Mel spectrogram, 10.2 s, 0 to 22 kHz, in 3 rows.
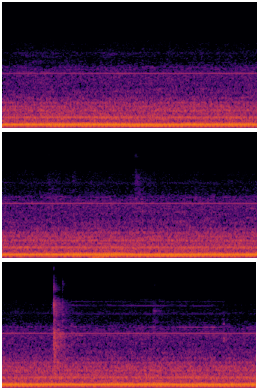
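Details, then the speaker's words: Harley-Davidson Road Glide M8 after cam swap, first start with no exhaust slip-ons fitted: loud, deep steady drone from open pipes, low even beat, brief clank midway; V-twin idling normally, sounds amazing. "I did fire it up for the first time last night, and oh my god, this thing is stupid loud. It sounds amazing."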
